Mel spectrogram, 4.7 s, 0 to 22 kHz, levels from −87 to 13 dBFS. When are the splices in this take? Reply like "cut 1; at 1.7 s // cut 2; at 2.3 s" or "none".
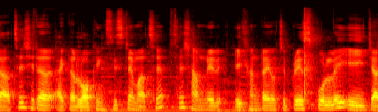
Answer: none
